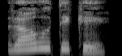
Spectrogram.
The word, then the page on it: ರಾವುತೆಗೆ: rāvu tege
